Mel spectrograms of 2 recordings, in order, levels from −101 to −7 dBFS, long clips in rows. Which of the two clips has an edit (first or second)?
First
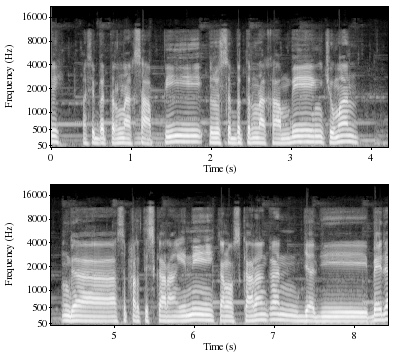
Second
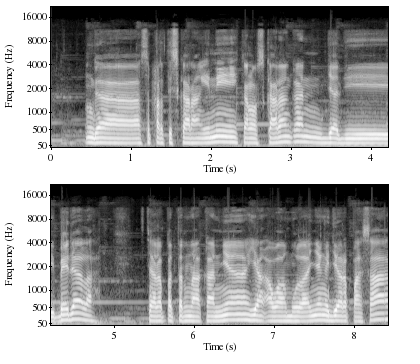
first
